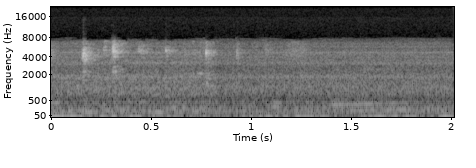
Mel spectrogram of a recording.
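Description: Faint computer keyboard typing: a quick run of soft key clicks in the first second, thinning out after that.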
